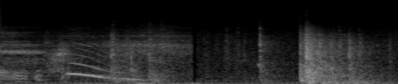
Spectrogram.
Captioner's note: Danny sighs; door slams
